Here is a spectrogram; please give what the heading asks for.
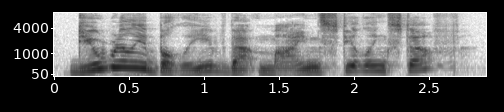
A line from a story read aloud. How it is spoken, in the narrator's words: she asked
